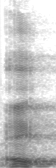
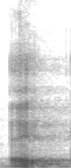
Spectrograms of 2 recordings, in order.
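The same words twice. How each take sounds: First: The vowel is said firmly with strong emphasis. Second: The vowel is said softly without emphasis. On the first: "yang ini ini penuh penekanan" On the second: "Ini tanpa penekanan ya"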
